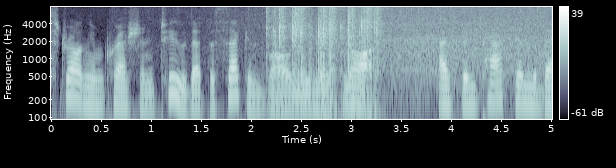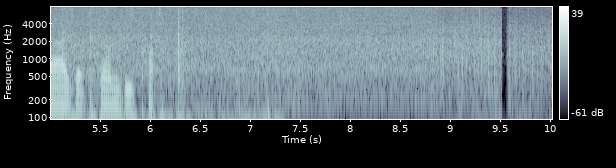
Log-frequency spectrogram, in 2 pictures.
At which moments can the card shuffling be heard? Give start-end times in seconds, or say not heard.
2.1-3.4, 5.1-7.3.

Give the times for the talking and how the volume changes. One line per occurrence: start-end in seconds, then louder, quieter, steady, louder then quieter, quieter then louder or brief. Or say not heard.
0.0-6.0 steady.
